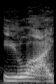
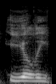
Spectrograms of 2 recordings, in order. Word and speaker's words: Ely: when i talked about eli cathedral which is eely cathedral or illegally whatever the hell you call it over there and i don't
